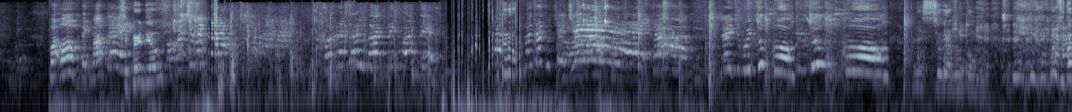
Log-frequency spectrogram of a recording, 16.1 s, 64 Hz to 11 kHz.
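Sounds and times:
excited voices shouting: 7.9s - 13.4s.

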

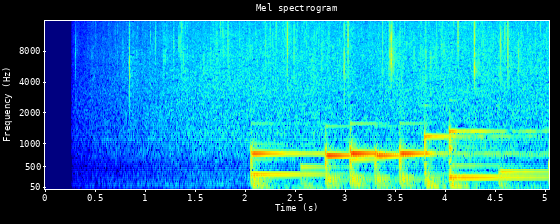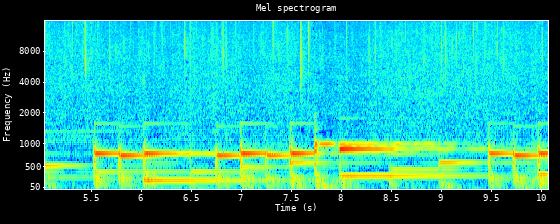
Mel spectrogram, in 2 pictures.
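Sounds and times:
soft crackles: 0.3s - 5.8s
rain-like hiss: 0.3s - 10.0s.

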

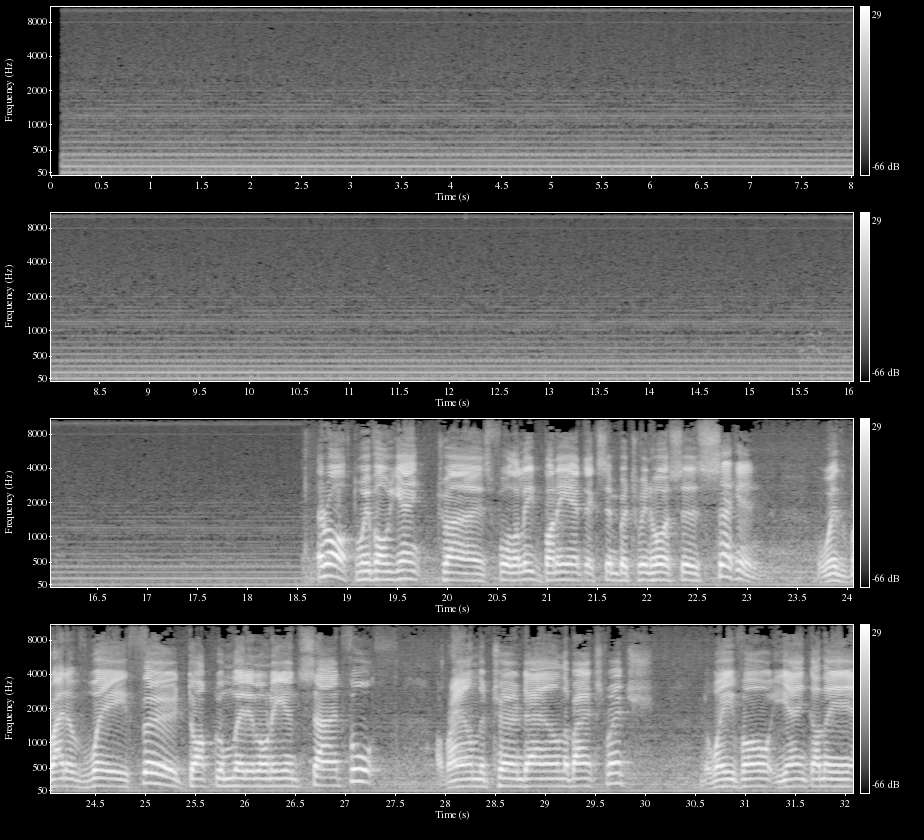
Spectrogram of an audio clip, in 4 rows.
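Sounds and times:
electrical mains hum: 0.1s - 32.0s
faint high-pitched whine: 0.2s - 32.0s.

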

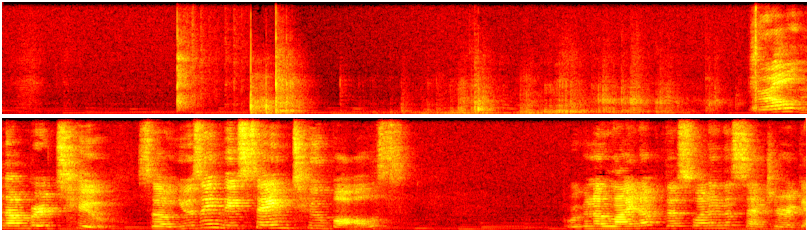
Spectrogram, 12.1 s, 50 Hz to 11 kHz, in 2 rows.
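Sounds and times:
background music: 0.0s - 12.0s
putter striking golf ball: 1.3s - 5.8s.

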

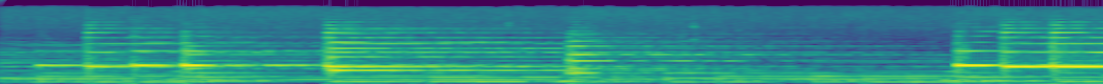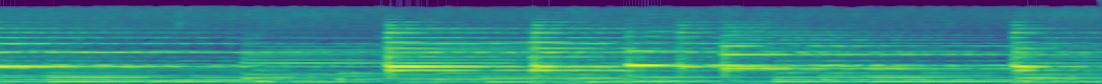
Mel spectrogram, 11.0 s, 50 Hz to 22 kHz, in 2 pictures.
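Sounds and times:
slow solo piano: 0.0s - 11.0s.

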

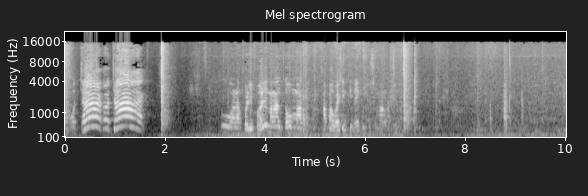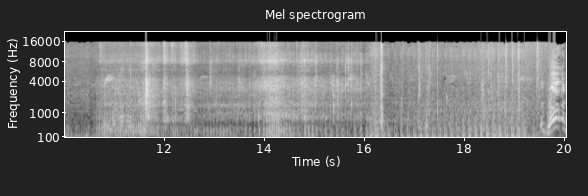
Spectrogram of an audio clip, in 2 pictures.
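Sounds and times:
motorcycle engine idling: 10.5s - 20.0s.

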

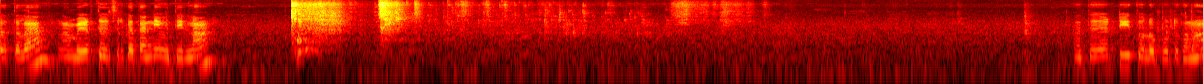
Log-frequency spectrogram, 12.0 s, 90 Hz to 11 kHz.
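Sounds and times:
water pouring into a steel bowl: 2.9s - 7.6s.

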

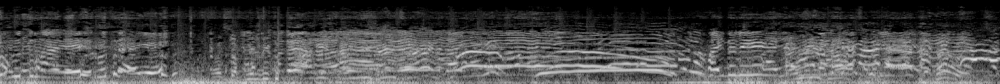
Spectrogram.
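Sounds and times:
vehicle rumble: 0.0s - 10.0s
people singing and shouting: 2.8s - 10.0s.

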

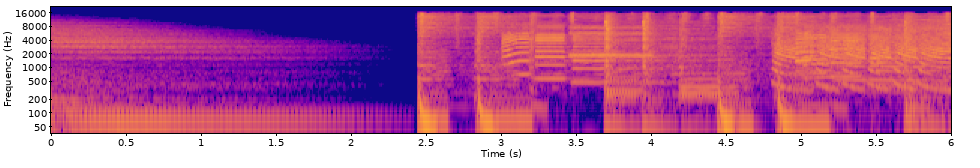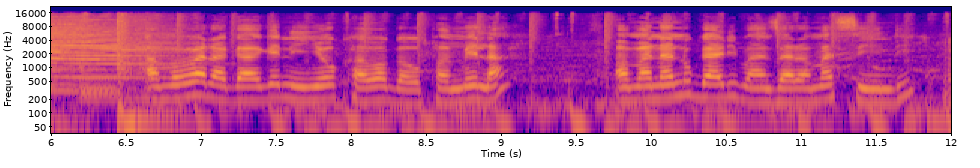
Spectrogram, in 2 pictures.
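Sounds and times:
advert music: 2.4s - 7.9s
horn blast sliding down: 4.8s - 6.8s.

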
